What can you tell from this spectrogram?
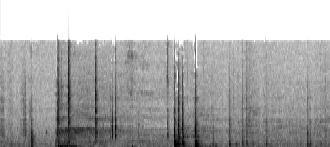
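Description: Irregular metallic clicks and knocks of a setscrew and Allen key being worked into the neutral lug of a metal meter base, with a sharper pair of knocks about halfway through.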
